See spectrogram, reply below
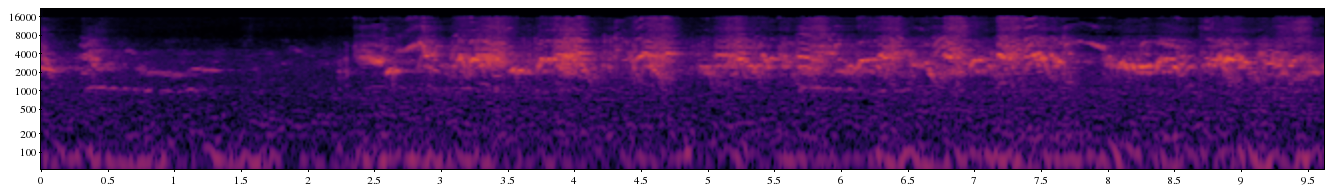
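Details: Fighting common mynas at Ewa Beach: a couple of seconds of softer scattered notes, then an abrupt burst of loud, harsh, overlapping squawking and chatter that continues to the end.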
